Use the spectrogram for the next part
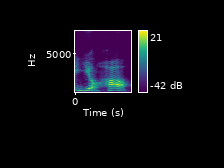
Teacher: हा के बाद जो आधे न का उच्चारण करते हैं वो करते वक्त ध्वनि मुंह के साथ साथ नाक से भी निकलती है, इसलिए हम यहाँ पर चंद्र बिंदु लगाएंगे। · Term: अनुनासिक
